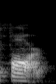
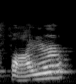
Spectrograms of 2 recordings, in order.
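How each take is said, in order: First: It is said in a Southern accent. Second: It is said in a standard accent.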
